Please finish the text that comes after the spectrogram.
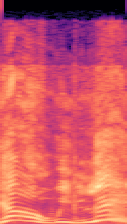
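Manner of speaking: booming, hyped shout, very high and very loud. Acting out your mind's first words the moment you are born, acting out a yell. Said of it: "Why are you yelling?".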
